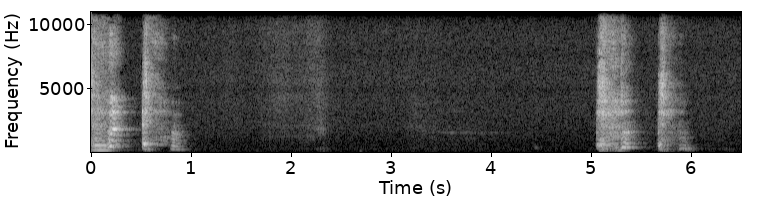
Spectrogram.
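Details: Coached airway-clearance coughing technique after counted breathing in and out and a deep breath in: two paired bursts of forceful coughing separated by a quiet pause.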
